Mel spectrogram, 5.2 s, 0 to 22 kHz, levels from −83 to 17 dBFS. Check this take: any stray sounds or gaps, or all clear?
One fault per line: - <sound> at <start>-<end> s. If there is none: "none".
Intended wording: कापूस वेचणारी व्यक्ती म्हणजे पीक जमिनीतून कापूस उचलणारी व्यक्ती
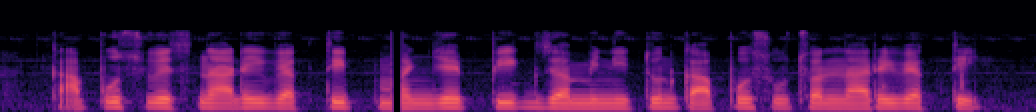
- dropout at 2.0-2.0 s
